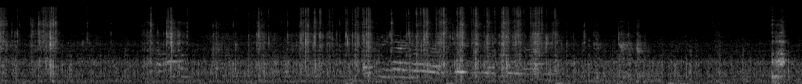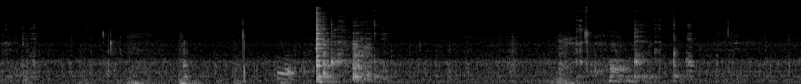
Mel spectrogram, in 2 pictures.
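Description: A utensil clinking, scraping and knocking against a cooking pot as ramen noodles are stirred, with dense rattling and clicking in the first several seconds and a few sharper knocks later.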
